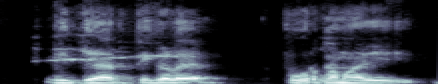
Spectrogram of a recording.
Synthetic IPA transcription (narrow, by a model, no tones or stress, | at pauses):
ʋid̪jaːrt̪ʰiɣɐɭe̞ | puːrɳɐmaːji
